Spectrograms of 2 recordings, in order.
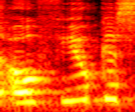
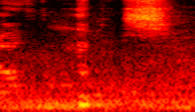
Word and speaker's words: Ophiuchus: So it's Ophiuchus is how I pronounce oh, it.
